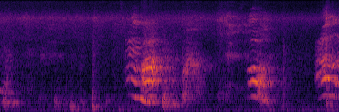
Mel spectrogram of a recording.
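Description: Boys' shouts and yelps during rough play-wrestling: two short loud outbursts about two and three seconds in, with a couple of dull thumps about a second in.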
